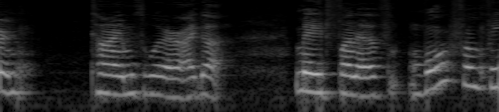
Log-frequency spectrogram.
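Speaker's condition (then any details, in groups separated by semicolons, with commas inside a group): Cerebral palsy; from birth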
